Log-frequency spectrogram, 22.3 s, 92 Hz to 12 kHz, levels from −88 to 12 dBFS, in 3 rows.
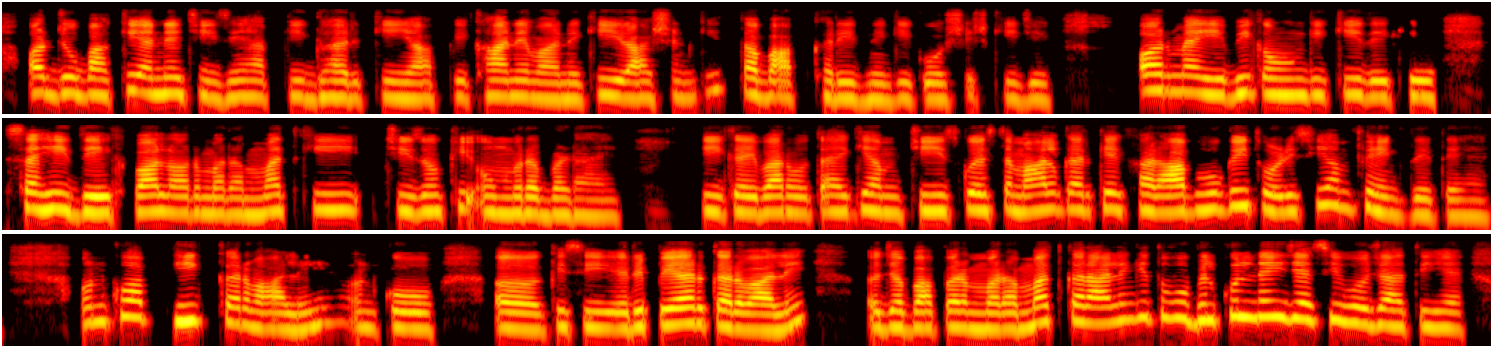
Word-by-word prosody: और 235 - +4
जो 230 +2 -2
बाकी 230 +4 0
अन्य 230 -1 +2
चीज़ें 195 -3 -6
हैं, 200 - -4
आपकी 200 +1 -8
घर 195 0 -3
की, 190 -1 -3
आपके 185 +2 -5
खाने-वाने 195 -3 0
की 210 +4 -2
राशन 185 +1 -2
की, 265 +2 -11
तब 210 -3 +3
आप - - +1
खरीदने 185 -3 -4
की 185 - -7
कोशिश 175 -2 -8
कीजिए। 180 -1 -9 0.5
और 265 -1 +3
मैं 245 -1 +1
ये 215 -1 +2
भी 230 +3 -1
कहूँगी 215 -1 -1
कि 220 -1 -2
देखिए 195 +1 -2 0.4
सही 235 -1 +4
देखभाल 205 +1 +3
और 200 0 -1
मरम्मत 190 +3 -2
की 225 -1 -2 0.2
चीज़ों 210 -1 -1
की - - -3
उम्र 195 0 0
बढ़ाएँ 180 -2 -5 0.4
कि 210 - +1
कई 205 -2 +2
बार 205 0 +3
होता 200 +1 -3
है 210 - -1
कि 230 - -3
हम 210 -2 -1
चीज़ 215 -2 0
को 235 - +3
इस्तेमाल 220 0 +1
करके 230 +1 -1
खराब 210 0 +5
हो 230 +1 0
गई 265 +2 +3
थोड़ी-सी 210 +4 -2
हम 275 -3 -2
फेंक 205 -7 -2
देते 180 -1 -6
हैं। 170 -1 -10 0.4
उनको 270 +6 -2
आप 325 -2 +3
ठीक 275 0 +6
करवा 220 -6 +1
लें, 200 +6 -3
उनको 205 -1 -1
अ, 195 0 0
किसी 205 -2 -1
रिपेयर 235 +4 +6
करवा 195 -4 +6
लें, 210 +9 0 0.4
जब 210 0 +1
आप 205 0 +2
मर 210 - +4
मरम्मत 195 +6 +2
करा 255 -2 +6
लेंगे 295 +4 -2
तो 320 +1 -4
वो 315 - +2
बिल्कुल 330 +4 +3
नई 330 0 +4
जैसी 295 -1 +2
हो 260 -2 +2
जाती 220 -2 0
है, 205 -1 -4
210 Hz, 215 wpm, -22 LUFS, 195-230 Hz, 0.5 s, ठीक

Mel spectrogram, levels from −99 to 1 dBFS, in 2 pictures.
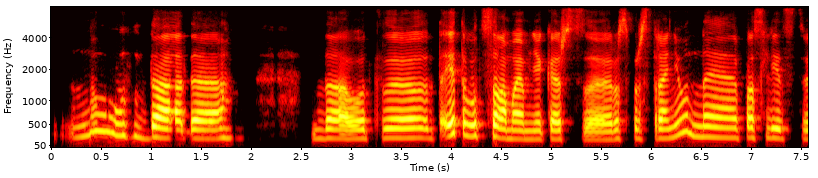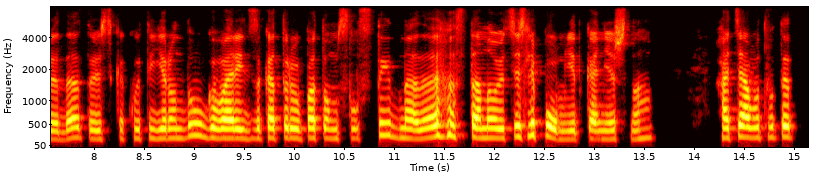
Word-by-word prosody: Ну 265 +2 -5
да, 210 -2 +5 0.2
да. 190 +1 +3 0.8
Да, 190 - +2
от, 190 - -2
э 205 0 +1
это - - +3
вот 245 0 -1
самое, 195 -7 +4
мне 180 0 -7
кажется, 180 - -3
э, 85 - 0
распространенное 210 - -3
последствие, 200 -3 -4
да, 195 +5 0
то 195 -3 -9
есть 180 0 -8
какую-то 195 +1 -12
ерунду 200 +6 -3
говорить, 195 -2 +3
за 200 +2 -8
которую 205 -1 0
потом 205 -1 -1
сл 195 0 -13
стыдно, 210 -7 -3
да, 235 +5 +1
становится, 205 -3 +1
если 245 +3 +1
помнит, 190 -9 +1
конечно. 180 +1 -5 0.6
Хотя 205 +2 +3
вот 215 +1 -6
вот 220 0 -11
эт 225 - +3
200 Hz, 135 wpm, -23 LUFS, 190-220 Hz, 0.8 s, да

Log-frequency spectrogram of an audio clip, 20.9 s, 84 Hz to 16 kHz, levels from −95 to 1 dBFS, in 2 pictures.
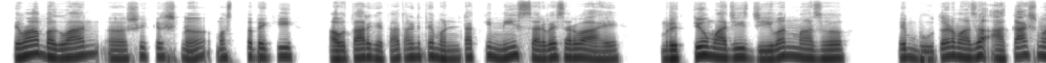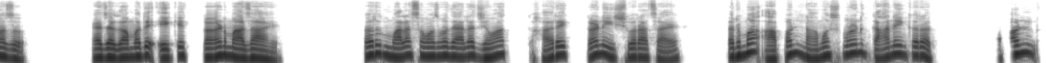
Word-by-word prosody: तेव्हा 170 +6 +6
भगवान 145 +7 +2
अ, 125 0 -1
श्रीकृष्ण 145 -4 -4 0.2
मस्तपैकी 145 +1 -3 0.4
अवतार 130 +4 +3
घेतात 125 +1 -3
आणि 145 +1 0
ते 155 - +2
म्हणतात, 125 +1 0
की 160 - 0
"मी 145 +4 +2
सर्वे 135 0 +1
सर्व 140 -1 +1
आहे, 115 -2 +1 0.5
मृत्यू 125 +7 +4
माझी, 145 -2 +3
जीवन 120 +5 +1
माझं, 130 -2 +2 0.6
हे 140 - +2
भूतळ 115 +8 0
माझं, 150 +1 +3
आकाश 155 +7 0
माझं, 145 -7 +1 0.7
ह्या 140 - +2
जगामध्ये 145 +3 +2
एक-एक 150 +4 -2 0.2
कण 150 +4 +3
माझा 140 -2 +3
आहे." 110 -3 -3 0.9
तर 175 +3 +3
मला 145 +4 +2
समजमध्ये 160 -1 0
आलं, 150 +3 +1
जेव्हा 145 +6 0 0.4
हर 140 +6 -1
एक 175 +1 +1 0.2
कण 175 +4 +1
ईश्वराचा 145 -4 -2
आहे. 110 +4 -4 0.5
तर 150 +2 +3
मग 205 +6 +3 0.2
आपण 180 +10 0
नामस्मरण 170 +8 -1
का 135 +2 -1
नाही 180 +1 0
करत? 165 -5 0 0.7
आपण 185 +9 0
145 Hz, 140 wpm, -23 LUFS, 130-160 Hz, 0.9 s, तेव्हा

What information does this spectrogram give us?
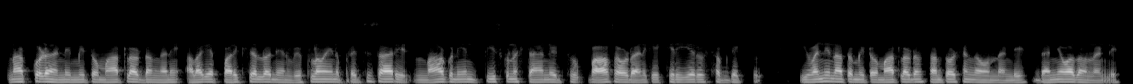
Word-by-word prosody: నాకు 125 0 +3
కూడా 130 - +6
అండి 110 0 -3
మీతో 110 -1 -2
మాట్లాడడం 110 0 +2
గాని 105 +1 -2
అలాగే 110 +4 +2
పరీక్షల్లో 115 +3 +2
నేను 105 -2 -5
విఫలమైన 120 +3 +1
ప్రతిసారి 125 +2 +3 0.3
నాకు 120 +3 +2
నేను 120 0 -2
తీసుకున్న 125 0 -3
స్టాండర్డ్సు 110 0 -3 0.2
పాస్ 110 +2 +5
అవ్వడానికి 105 0 +1
కెరియర్ 115 0 -1
సబ్జెక్టు 100 +1 -6 0.5
ఇవన్నీ 120 +5 +1
నాతో 125 - +3
మీతో 110 0 -1
మాట్లాడడం 115 +1 +1
సంతోషంగా 110 0 0
ఉందండి. 95 0 -5 0.2
ధన్యవాదములండి. 105 -4 +1
110 Hz, 140 wpm, -24 LUFS, 105-120 Hz, 0.5 s, కూడా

